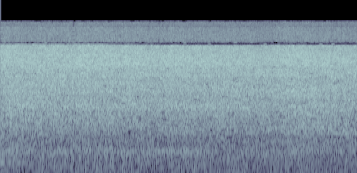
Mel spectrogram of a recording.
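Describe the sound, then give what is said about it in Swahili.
Boiling water in a pot, heated for cooking ugali, gives a steady, unbroken hiss of steam and bubbling that stays even in loudness throughout, with no voices. “Na sasa tukiangalia upande ule mwingine, maji yetu pia imechemka. Na hiyo ni maji ya ugali.”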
